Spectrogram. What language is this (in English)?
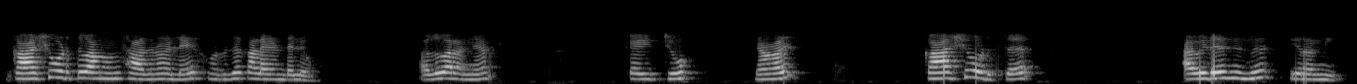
Malayalam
